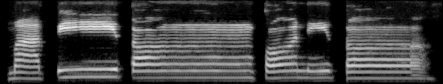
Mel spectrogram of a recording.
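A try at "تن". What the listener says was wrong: Kerasa ya ini nih Umi rasain. Kalau dia terakhirnya tuh tidak terdengar kayak bunyi nunnya itu, kerasa ujung lidahnya Umi tidak nyentuh ke pangkal. Ya nggak? Nyentuh nggak?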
